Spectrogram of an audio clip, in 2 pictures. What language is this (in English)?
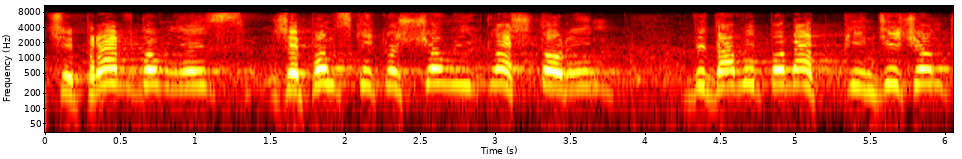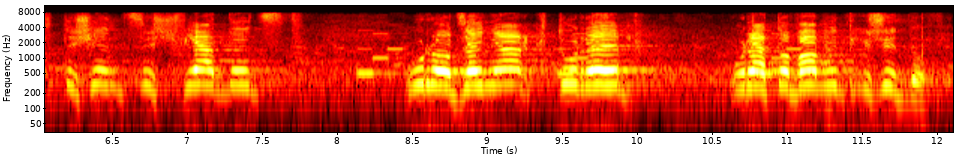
Polish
